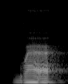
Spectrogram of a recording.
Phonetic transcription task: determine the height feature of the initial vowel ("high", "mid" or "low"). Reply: low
